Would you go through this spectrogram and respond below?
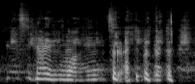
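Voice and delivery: big real laugh breaking out; laughing hard with his teammates. Real, not acted. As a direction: crack up at the long-haul driver joke. Cracks up at the joke.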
